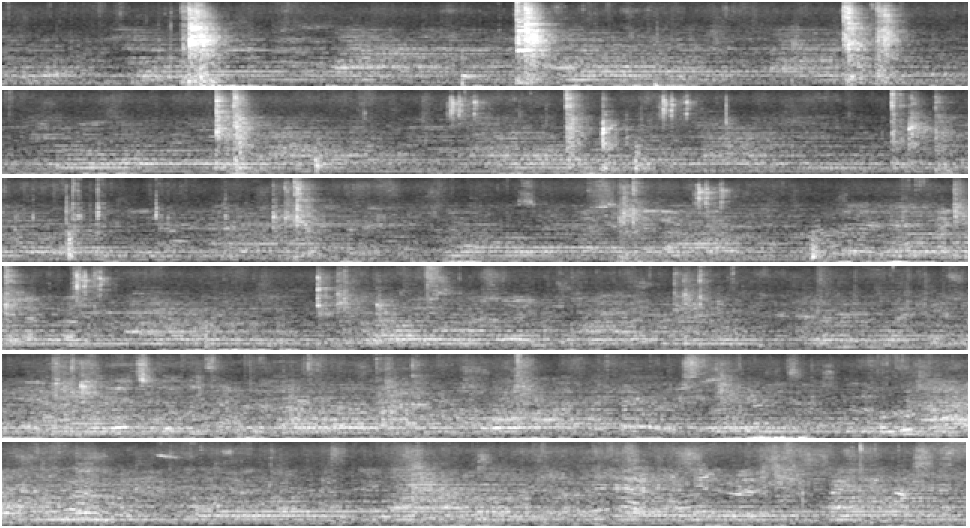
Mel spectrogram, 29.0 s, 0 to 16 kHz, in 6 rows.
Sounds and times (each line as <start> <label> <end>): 0.0 bells toll from various churches 28.9
0.0 crowd of around 100 people 28.9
